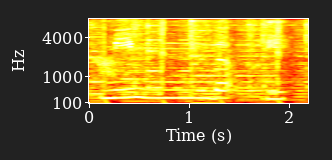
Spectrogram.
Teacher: iklab ini dibaca menggantikan huruf nun mati atau tanwin menjadi mim. Jadi membacanya mimba di gitu.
